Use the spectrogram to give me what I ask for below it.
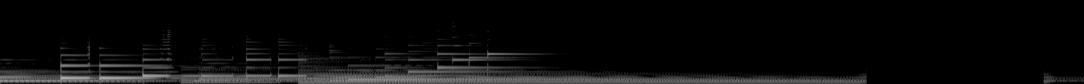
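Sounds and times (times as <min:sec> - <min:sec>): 
harp: 0:00.0 - 0:08.5.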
